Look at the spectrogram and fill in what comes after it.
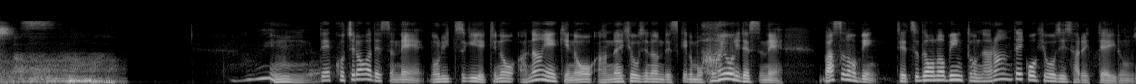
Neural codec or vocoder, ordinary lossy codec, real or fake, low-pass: codec, 16 kHz, 0.8 kbps, ZipCodec; none; fake; none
